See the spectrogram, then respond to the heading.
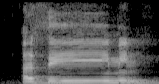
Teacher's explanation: سا کو ہم نے ایک الف کے برابر کھینچ کر لمبا کر دیا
